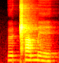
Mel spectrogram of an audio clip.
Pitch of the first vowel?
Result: low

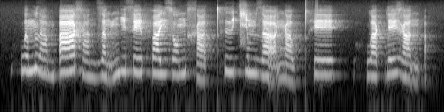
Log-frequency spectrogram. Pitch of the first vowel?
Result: rising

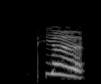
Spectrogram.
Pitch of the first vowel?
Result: falling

